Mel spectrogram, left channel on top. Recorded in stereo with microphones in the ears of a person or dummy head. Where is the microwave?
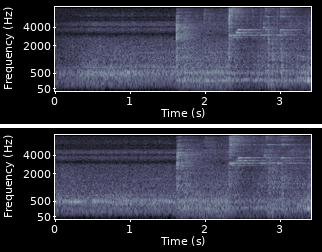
I don't hear a microwave.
